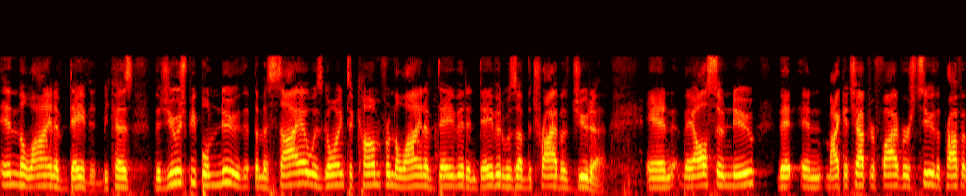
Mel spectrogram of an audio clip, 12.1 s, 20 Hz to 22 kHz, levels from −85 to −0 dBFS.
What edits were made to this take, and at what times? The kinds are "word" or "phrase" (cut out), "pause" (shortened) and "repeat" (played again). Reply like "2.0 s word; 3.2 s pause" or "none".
none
